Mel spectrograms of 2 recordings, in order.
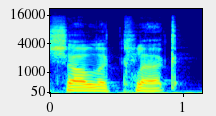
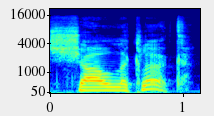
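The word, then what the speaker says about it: Charles Leclerc: Out of interest, why do you pronounce shall clerk with a sh as in sh and not shall as in king Charles?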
